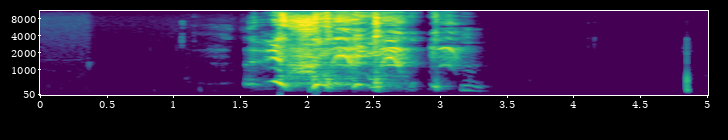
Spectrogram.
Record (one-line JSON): {"cough_length": "5.0 s", "cough_amplitude": 26028, "cough_signal_mean_std_ratio": 0.39, "survey_phase": "beta (2021-08-13 to 2022-03-07)", "age": "45-64", "gender": "Male", "wearing_mask": "No", "symptom_new_continuous_cough": true, "symptom_runny_or_blocked_nose": true, "symptom_sore_throat": true, "symptom_abdominal_pain": true, "symptom_fatigue": true, "symptom_fever_high_temperature": true, "symptom_headache": true, "symptom_change_to_sense_of_smell_or_taste": true, "symptom_other": true, "symptom_onset": "6 days", "smoker_status": "Never smoked", "respiratory_condition_asthma": false, "respiratory_condition_other": false, "recruitment_source": "Test and Trace", "submission_delay": "1 day", "covid_test_result": "Positive", "covid_test_method": "RT-qPCR"}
